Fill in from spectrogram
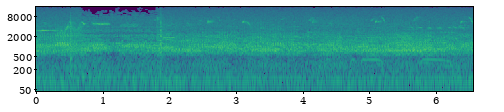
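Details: At sunset in California, sandhill cranes return with ducks to a refuge for the night. Many cranes give rattling, trumpeting calls in a steady chorus. Brief high whistles and a few lower bending notes come through. Recorded on an iPhone.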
